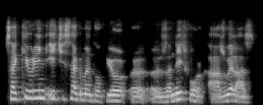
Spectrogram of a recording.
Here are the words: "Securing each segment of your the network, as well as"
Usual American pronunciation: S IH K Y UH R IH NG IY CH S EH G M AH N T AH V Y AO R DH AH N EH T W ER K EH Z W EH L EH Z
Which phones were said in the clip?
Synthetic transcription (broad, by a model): S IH K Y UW R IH NG IY CH S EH G M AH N T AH P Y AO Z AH N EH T W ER K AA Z W EH L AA Z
